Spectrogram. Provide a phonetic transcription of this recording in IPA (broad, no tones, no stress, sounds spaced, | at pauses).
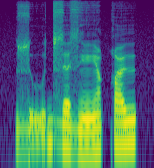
z ṵ d͡z ə z ẽ q ʉ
